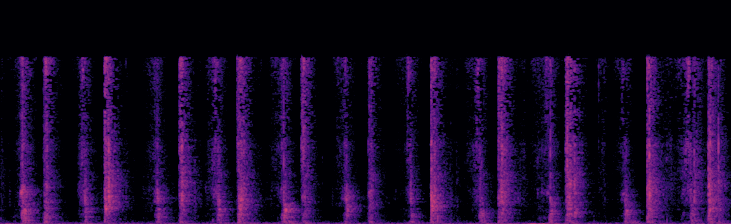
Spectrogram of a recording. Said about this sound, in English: This came out in the pre shuffle, Four of Pentacles.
